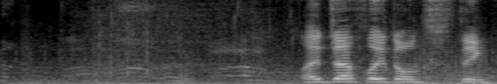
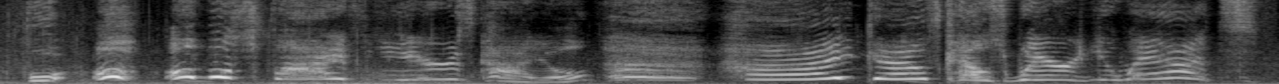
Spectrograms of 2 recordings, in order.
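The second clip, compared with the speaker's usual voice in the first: high, drawn-out squeal of delight; excited greeting; 13 semitones higher, 8 dB louder, much slower than usual. Real, not acted. Streamer spotting friend Kels in chat, squealing excitedly.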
